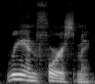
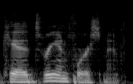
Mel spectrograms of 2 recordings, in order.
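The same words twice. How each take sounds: First: Called out loud and higher. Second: Said in the usual way. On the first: Shown as a demonstration. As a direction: announce the word to the kids.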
